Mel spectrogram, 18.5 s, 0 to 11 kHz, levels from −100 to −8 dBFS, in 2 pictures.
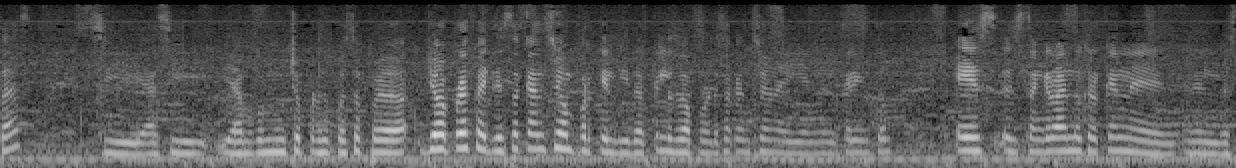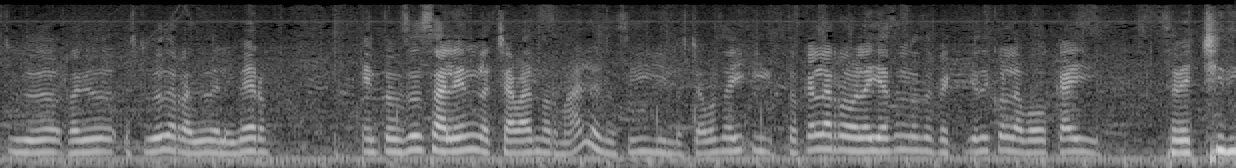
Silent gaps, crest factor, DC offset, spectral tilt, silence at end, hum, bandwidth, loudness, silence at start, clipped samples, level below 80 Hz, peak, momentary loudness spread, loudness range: none; 22 dB; under 0.1%; -5 dB/octave; 0 s; none; 10.5 kHz; -36 LUFS; 0 s; under 0.1%; -58 dBFS; -14 dBFS; 11 LU; 4 LU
